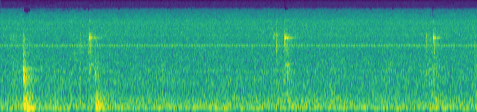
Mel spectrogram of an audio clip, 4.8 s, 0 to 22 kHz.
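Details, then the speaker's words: 2003 Mini Cooper AC compressor removed from the car and turned slowly: a few scattered dry ticks against near silence, audible even at slow speed; worn compressor being replaced along with the receiver drier. "there's the noise. Even at slow speeds, you can hear it."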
